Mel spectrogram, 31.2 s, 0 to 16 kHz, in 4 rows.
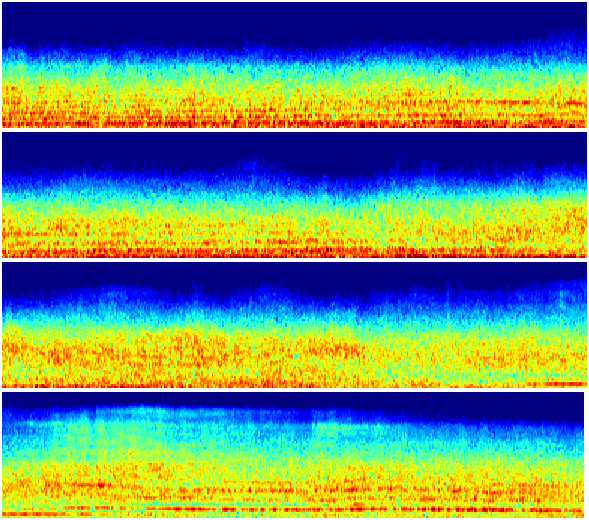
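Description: Twin jet engines of an Airbus A330-300 at climb power just after takeoff: a loud, steady roar with pitched tones that slowly fall as the airliner climbs away.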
